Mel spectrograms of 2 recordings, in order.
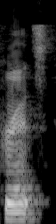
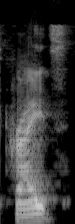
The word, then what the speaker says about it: Kreitz: i was super stoked i thought his last name was crits or pronoun pronounced kritz um i met him after the race apparently it's kreitz but uh for crit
